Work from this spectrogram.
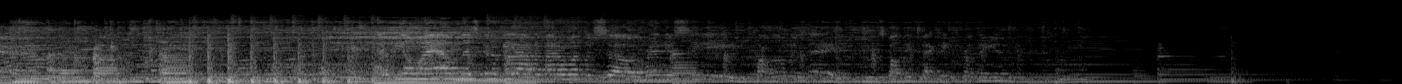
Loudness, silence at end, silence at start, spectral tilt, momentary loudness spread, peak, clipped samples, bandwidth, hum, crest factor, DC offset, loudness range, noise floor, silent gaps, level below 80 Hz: -32 LUFS; 1.55 s; 0 s; -5 dB/octave; 21 LU; -14 dBFS; under 0.1%; 12 kHz; none; 20 dB; under 0.1%; 18 LU; -74 dBFS; none; -44 dBFS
